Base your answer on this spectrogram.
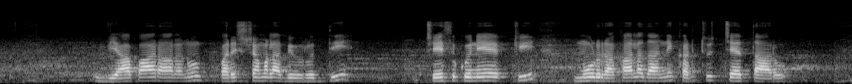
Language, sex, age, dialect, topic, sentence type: Telugu, male, 18-24, Southern, banking, statement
